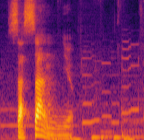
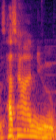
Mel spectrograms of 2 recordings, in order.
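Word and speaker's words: Chassagne: 자, 다음은 사산이요. 맞나 모르겠네요. 맨날 베누앙뜨가 저를 갈궜던 베누앙뜨가 사실 베이스가 사샤뉴잖아요. 저희는 사샤뉴 몽라시아라고 하는데 사산이요라고 하더라고요. 우리 발음이죠. 제 발음이 이상한 겁니다.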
